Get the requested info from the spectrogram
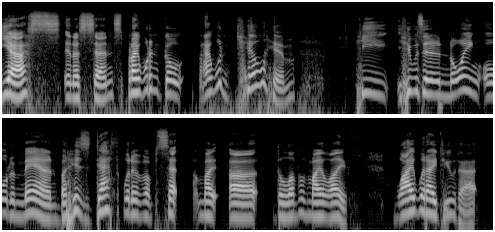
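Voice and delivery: stop-start, faltering, hesitant, halting speech. Voicing a character who answers whether she had enemies: hesitant. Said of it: "She hesitates for a second before saying".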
